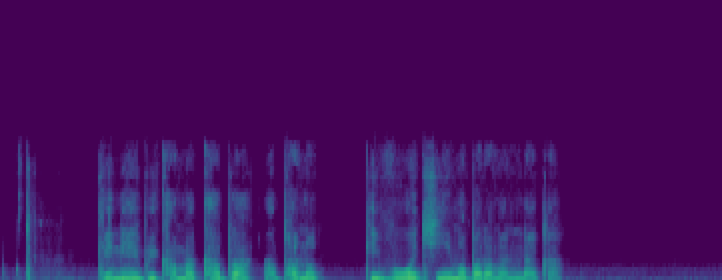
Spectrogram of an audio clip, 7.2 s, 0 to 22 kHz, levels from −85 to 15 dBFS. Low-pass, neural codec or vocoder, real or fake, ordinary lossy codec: 10.8 kHz; codec, 24 kHz, 0.9 kbps, WavTokenizer, medium speech release version 2; fake; Opus, 24 kbps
